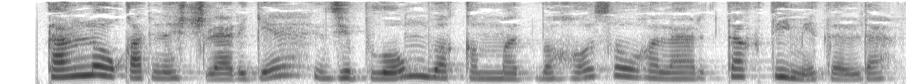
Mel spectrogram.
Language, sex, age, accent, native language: Uzbek, female, under 19, Toshkent viloyati, Uzbek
